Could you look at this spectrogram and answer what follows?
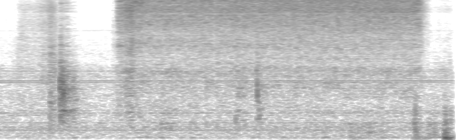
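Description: Cooking spray hisses onto a pan of homemade cinnamon rolls in one long, steady, close burst of about three seconds, after a couple of short clicks and brief handling noises.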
